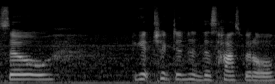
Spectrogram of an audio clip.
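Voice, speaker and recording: Audible room echo surrounds this woman as she talks. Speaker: vlogger and roller derby player. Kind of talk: casual vlog chat. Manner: fast.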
